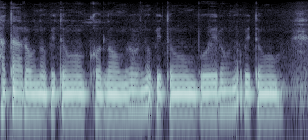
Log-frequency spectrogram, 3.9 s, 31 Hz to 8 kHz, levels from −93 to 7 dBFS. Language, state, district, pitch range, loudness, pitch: Kokborok, Tripura, West Tripura, 95-100 Hz, -18 LUFS, 95 Hz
